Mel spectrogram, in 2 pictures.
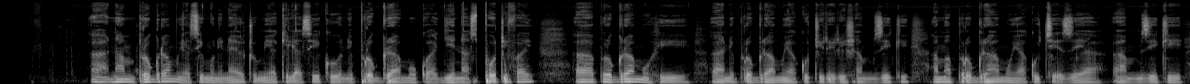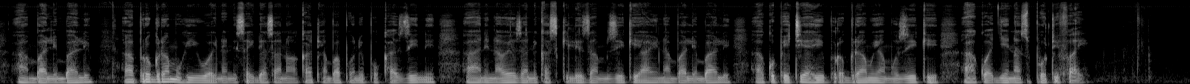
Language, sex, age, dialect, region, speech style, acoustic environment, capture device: Swahili, male, 25-34, Kenya - Nairobi Sheng-influenced, Kenya, relaxed, silence, mobile / Linux / Chrome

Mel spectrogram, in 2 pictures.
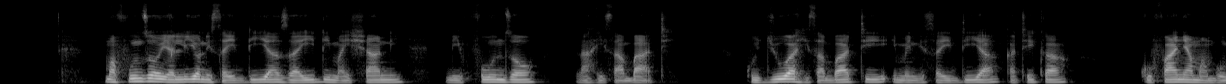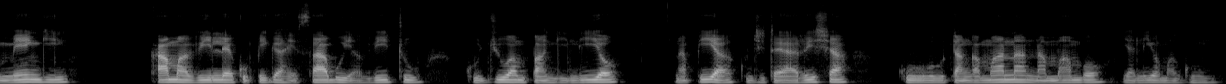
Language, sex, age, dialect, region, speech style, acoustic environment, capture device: Swahili, male, 25-34, Kenya - Nairobi Sheng-influenced, Kenya, relaxed, silence, mobile / Linux / Chrome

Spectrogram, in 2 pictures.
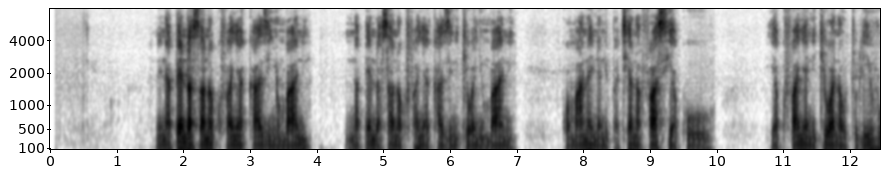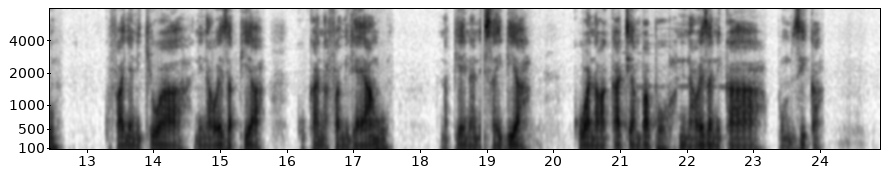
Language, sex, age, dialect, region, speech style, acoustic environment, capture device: Swahili, male, 25-34, Kenya - Nairobi Sheng-influenced, Kenya, happy, people talking, mobile / Linux / Chrome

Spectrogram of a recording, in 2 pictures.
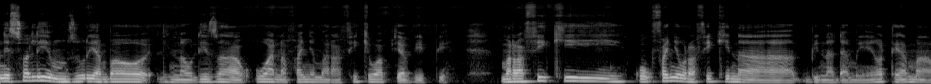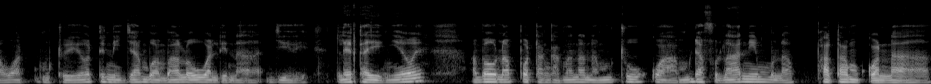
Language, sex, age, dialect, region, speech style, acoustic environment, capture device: Swahili, male, 25-34, Kenya - Mombasa, Kenya, happy; relaxed, silence, mobile / Linux / Chrome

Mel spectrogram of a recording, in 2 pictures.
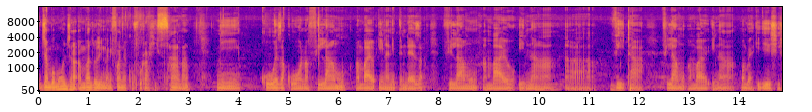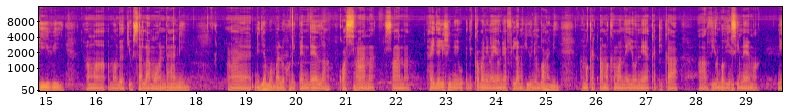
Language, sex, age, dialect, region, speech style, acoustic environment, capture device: Swahili, male, 25-34, Kenya - Nairobi Sheng-influenced, Kenya, relaxed, silence, mobile / Linux / Chrome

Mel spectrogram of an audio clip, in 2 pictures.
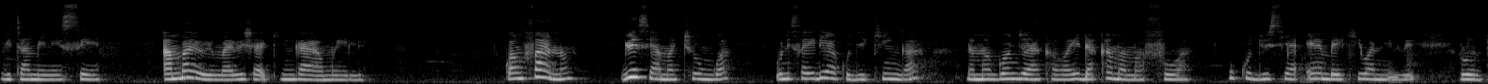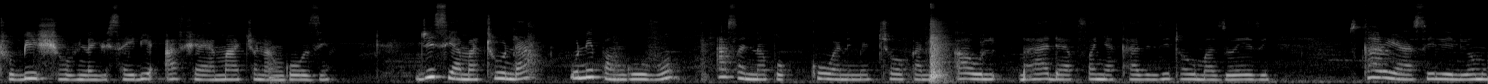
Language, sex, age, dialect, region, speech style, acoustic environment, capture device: Swahili, male, 25-34, Kenya - Nairobi Sheng-influenced, Kenya, happy, silence, desktop / Linux / Chrome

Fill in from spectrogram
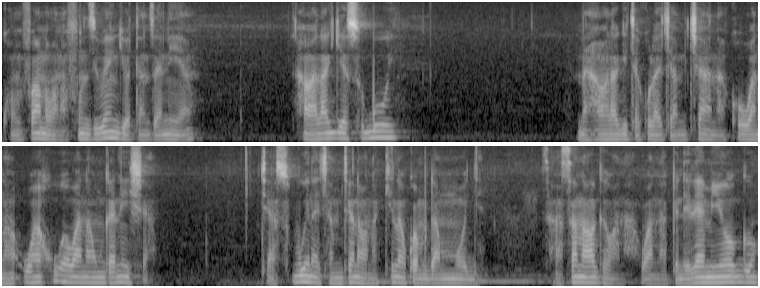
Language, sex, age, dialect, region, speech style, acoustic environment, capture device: Swahili, male, 18-24, Tanzania - Dar es Salaam, Tanzania, happy; focused, music; appliances, mobile / Linux / Chrome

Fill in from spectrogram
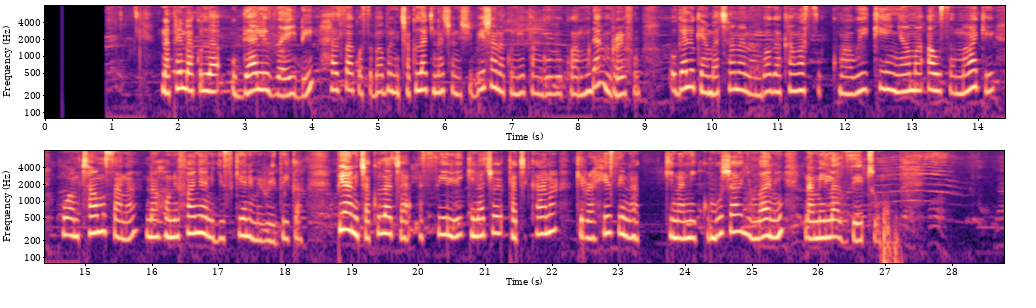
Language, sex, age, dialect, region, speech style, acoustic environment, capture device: Swahili, female, 18-24, Kenya - Mombasa, Kenya, relaxed, nature; silence, mobile / Linux / Chrome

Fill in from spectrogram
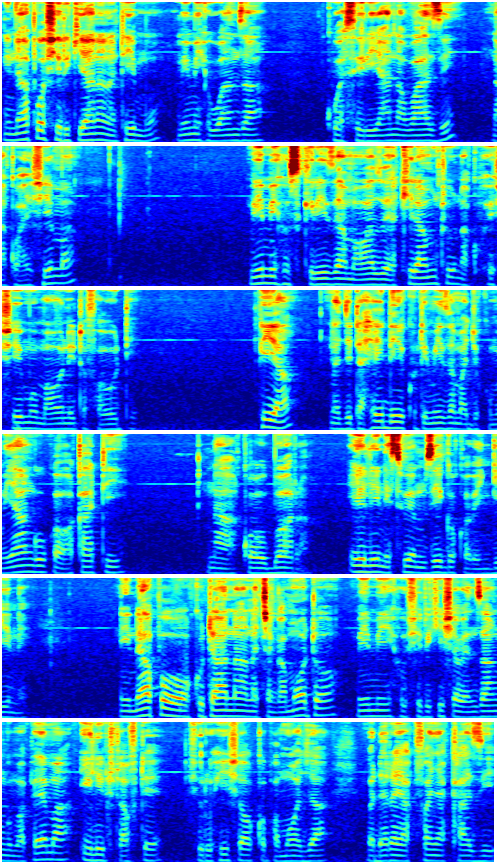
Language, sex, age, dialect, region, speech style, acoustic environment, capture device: Swahili, male, 25-34, Kenya - Nairobi Sheng-influenced, Kenya, relaxed, silence, desktop / Windows / Chrome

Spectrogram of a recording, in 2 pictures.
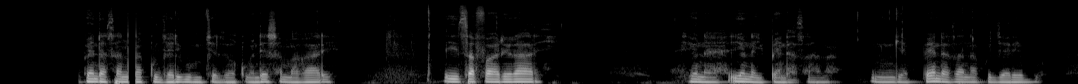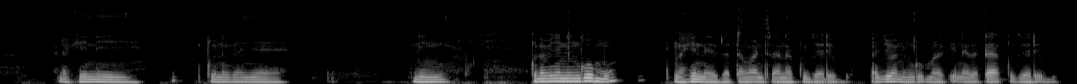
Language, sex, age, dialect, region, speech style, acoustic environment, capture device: Swahili, male, 25-34, Kenya - Nairobi Sheng-influenced, Kenya, happy, silence, mobile / Linux / Chrome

